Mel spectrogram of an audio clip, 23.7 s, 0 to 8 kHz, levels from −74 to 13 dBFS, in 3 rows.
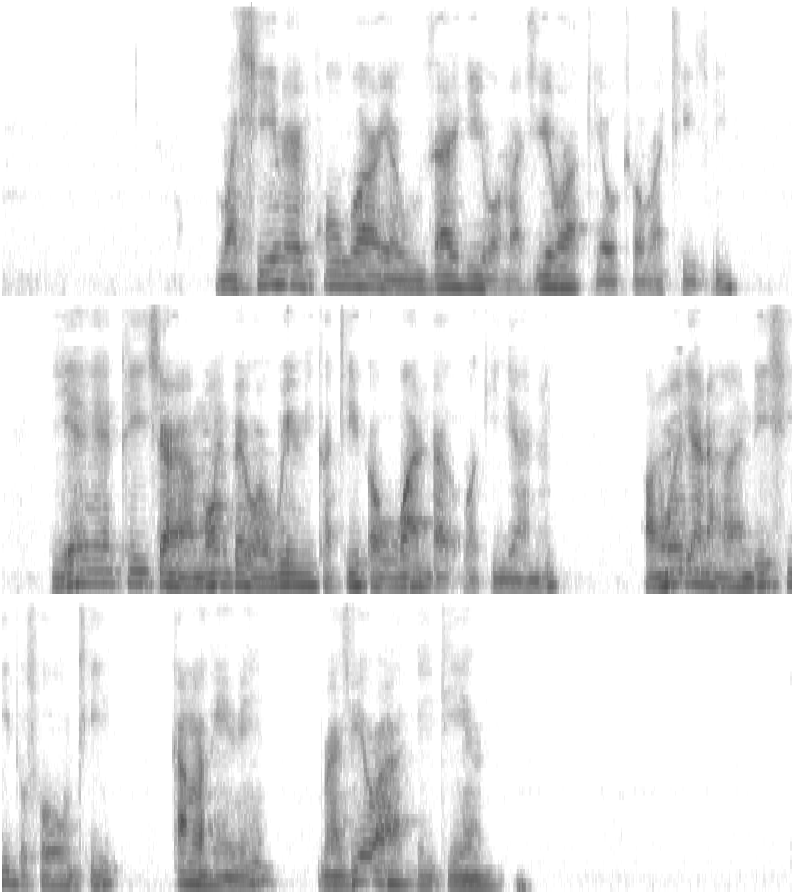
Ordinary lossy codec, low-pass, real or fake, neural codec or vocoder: AAC, 32 kbps; 7.2 kHz; fake; codec, 24 kHz, 0.9 kbps, WavTokenizer, medium music audio release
